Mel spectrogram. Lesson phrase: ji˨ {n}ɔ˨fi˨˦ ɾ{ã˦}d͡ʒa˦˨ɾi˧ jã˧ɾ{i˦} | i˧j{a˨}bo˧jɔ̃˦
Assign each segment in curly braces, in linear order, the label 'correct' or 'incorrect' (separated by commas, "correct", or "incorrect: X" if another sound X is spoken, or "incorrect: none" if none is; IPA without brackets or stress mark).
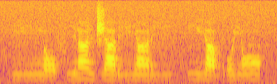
correct, correct, incorrect: i˧, correct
